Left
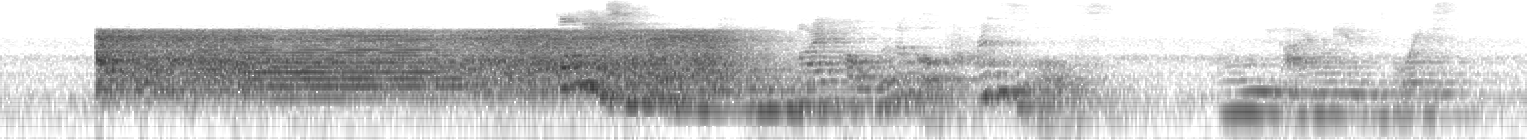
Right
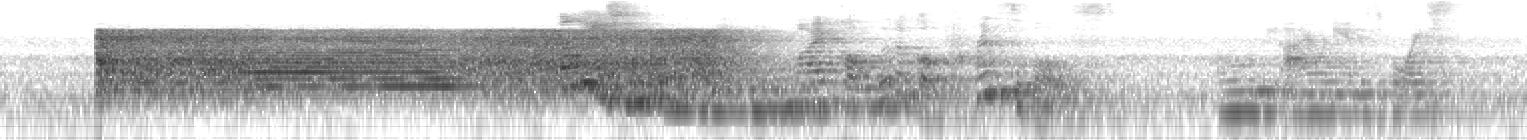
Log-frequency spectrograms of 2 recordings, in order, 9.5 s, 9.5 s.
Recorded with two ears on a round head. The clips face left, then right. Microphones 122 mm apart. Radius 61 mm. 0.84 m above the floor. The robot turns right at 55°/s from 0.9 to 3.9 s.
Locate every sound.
0.6 s a buzzer: 40° right, 1.9 m; by 4.5 s 125° left, 1.9 m
3.5 s a woman speaking: 25° left (ahead or behind), 1.9 m; by 4.8 s centre (ahead or behind), 1.9 m
4.9 s a woman speaking: 40° right (ahead or behind), 0.5 m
